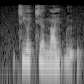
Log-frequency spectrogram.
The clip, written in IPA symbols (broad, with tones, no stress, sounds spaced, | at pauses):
t͡ɕ i˨˦ ə̯ t͡ɕ ɛ̤˨˩ n a˨˦ j ɓ ɨ̰˧˨ ʔ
